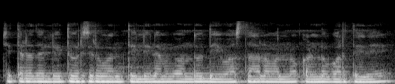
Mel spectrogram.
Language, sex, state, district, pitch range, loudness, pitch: Kannada, male, Karnataka, Bidar, 120-130 Hz, -11 LUFS, 125 Hz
